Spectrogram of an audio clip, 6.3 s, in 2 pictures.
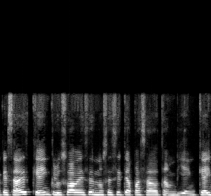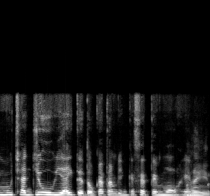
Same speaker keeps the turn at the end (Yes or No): No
